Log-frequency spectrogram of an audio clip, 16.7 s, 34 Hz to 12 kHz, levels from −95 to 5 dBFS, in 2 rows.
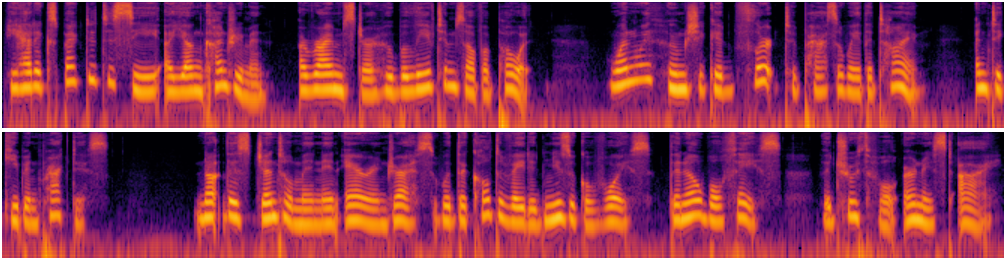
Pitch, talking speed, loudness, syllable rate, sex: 200 Hz, 175 wpm, -19 LUFS, 5.3 syllables/s, female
